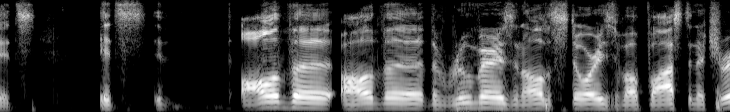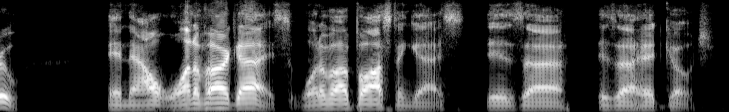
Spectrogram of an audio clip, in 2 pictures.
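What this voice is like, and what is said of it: Boston accent slipping into speech. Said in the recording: “I just slipped my accent there. That's not great... maybe it's the accent”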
